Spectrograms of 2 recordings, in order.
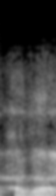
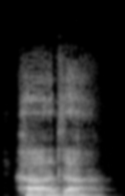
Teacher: So if a short vowel is held for a moment, then the dagger alif on ha would be 2 moments, as in a double of each one of these sounds, as in twice as long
